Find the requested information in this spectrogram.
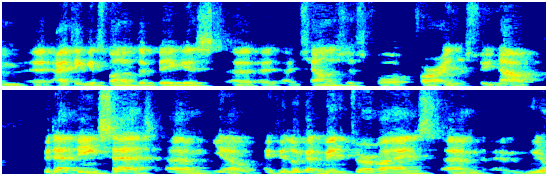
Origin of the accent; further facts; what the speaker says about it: Netherlands; the Netherlands, actually, my home country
